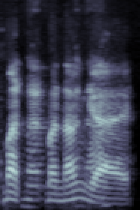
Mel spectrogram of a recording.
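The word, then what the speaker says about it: Monangai: Managa? Manungai.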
